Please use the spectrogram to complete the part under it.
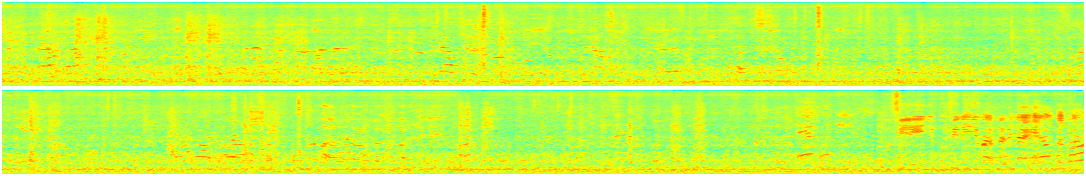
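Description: Train wheels click and squeal on the track.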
